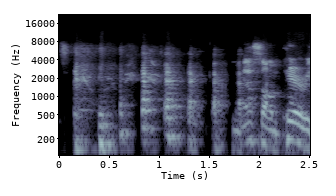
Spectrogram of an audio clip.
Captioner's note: panelists laughing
